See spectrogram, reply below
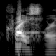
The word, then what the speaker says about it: Kreisler: Many years ago, there was a man by the name of Chrysler. It's not spelled like the car. It's spelled K-R-E-I-S-L-E-R.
